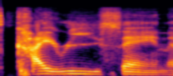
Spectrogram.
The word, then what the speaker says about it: Kairi Sane: Niven, Kari Hoyo or Kari Sane, Sane, Kari Sane. They pronounce them a specific way, so I think it's Kairi Sane, as Jim Ross would say.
